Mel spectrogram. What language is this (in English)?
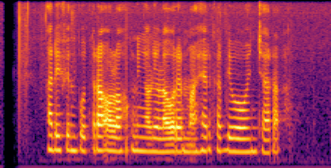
Sundanese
